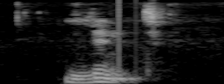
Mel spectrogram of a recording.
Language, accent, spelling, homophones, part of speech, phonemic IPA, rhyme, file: English, Southern England, lint, lent / Lent, noun, /lɪnt/, -ɪnt, LL-Q1860 (eng)-lint.wav
- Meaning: 1. Clinging fuzzy fluff that clings to fabric or accumulates in one's pockets or navel etc 2. A fine material made by scraping cotton or linen cloth; used for dressing wounds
